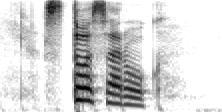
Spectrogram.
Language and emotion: Russian, positive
